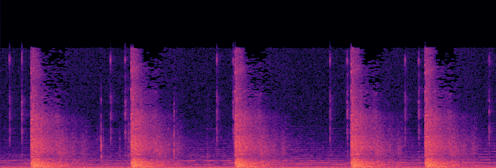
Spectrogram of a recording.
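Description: Heavy-bullet sniper rifle from a Minecraft gun mod, firing five loud, evenly spaced shots about one second apart, each a sharp boom with a short decaying tail over a steady low hum.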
